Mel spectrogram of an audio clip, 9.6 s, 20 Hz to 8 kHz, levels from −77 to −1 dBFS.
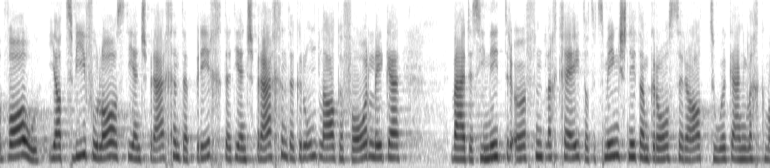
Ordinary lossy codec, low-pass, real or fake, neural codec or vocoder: none; none; real; none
